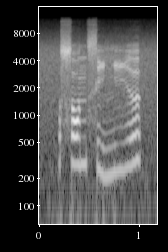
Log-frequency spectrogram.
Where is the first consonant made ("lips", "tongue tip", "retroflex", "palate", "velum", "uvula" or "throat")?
tongue tip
